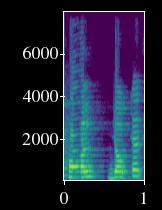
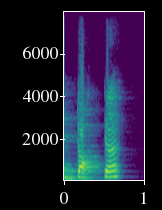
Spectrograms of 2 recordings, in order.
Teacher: यह ध्वनि आ और ओ के बीच में स्थित होती है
